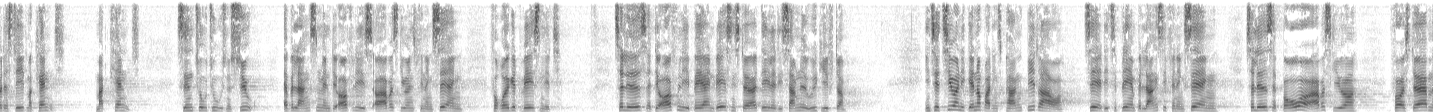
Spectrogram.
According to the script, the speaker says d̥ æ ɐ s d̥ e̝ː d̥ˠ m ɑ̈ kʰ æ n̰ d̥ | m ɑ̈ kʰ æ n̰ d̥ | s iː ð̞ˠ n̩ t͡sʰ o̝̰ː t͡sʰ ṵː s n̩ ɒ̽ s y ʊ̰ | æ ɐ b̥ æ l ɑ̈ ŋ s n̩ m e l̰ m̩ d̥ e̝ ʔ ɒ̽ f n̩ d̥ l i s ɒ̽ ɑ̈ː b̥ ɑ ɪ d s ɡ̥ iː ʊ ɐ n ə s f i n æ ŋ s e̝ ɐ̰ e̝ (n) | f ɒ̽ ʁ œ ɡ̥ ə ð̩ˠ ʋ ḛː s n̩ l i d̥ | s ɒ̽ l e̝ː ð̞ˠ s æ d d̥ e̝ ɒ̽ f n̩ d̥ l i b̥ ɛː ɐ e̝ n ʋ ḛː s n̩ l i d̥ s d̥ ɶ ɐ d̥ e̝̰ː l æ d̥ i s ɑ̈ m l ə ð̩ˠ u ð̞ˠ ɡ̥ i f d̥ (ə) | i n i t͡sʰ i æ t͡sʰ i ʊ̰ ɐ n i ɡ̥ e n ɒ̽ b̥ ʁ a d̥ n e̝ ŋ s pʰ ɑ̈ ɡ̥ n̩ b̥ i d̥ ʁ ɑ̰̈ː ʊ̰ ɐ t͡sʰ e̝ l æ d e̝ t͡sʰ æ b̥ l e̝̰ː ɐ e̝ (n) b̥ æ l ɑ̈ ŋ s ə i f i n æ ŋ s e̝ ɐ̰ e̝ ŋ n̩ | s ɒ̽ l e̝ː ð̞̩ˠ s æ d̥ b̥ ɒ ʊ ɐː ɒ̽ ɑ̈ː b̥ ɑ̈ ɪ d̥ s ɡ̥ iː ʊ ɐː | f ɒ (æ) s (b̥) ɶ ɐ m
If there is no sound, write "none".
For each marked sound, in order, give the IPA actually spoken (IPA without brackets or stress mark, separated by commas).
ŋ, ɐ, n, æ, d̥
